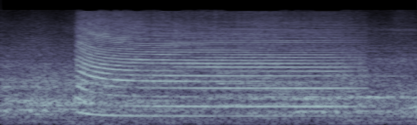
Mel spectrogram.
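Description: A single held horn-like note, rich in overtones, that slides down briefly as it starts about a third of a second in, then holds steady for about a second and a half.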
